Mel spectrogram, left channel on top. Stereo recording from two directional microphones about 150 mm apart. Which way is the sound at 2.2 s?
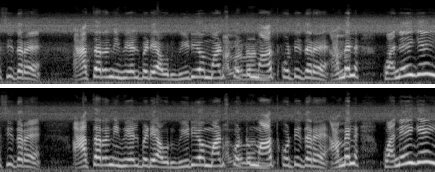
10° right (ahead or behind).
